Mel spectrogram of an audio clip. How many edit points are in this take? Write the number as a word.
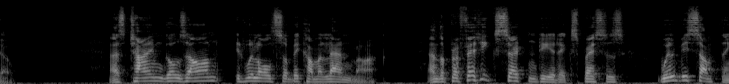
one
